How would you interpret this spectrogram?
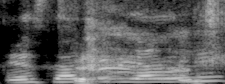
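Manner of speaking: high, loud, teasing; teasing disbelief. Real, not acted. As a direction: poke at the claim playfully.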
